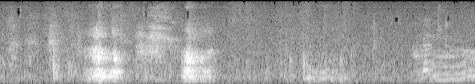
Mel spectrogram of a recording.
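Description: A Hungarian vizsla gives two short, strained barks, with a person's voice heard afterwards.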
